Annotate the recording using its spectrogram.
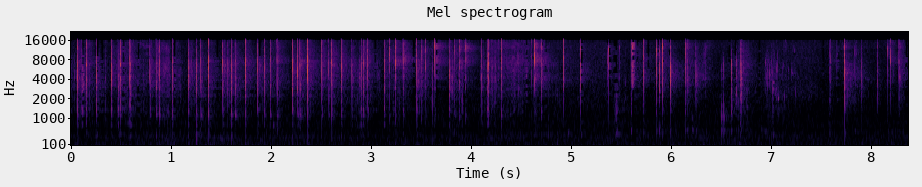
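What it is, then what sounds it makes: Plastic spray bottle, tapped. A clear plastic 250 ml fragrance mist bottle with a gold cap, filled with liquid, is tapped quickly along its body with long nails. The result is a dense run of sharp, bright clicks with almost no ring and no low end.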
